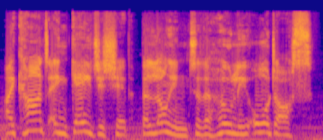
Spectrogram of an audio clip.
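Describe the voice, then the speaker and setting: A woman's voice: medium pitch, normal speed, soft background music, close to an everyday voice. A woman playing a dutiful, anxious starship officer in a video game, reporting formally and with urgency. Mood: worried. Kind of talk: dramatic video game acting.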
